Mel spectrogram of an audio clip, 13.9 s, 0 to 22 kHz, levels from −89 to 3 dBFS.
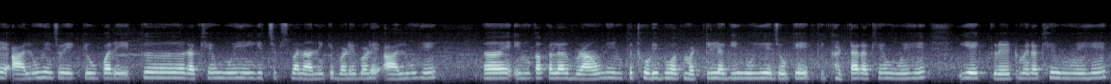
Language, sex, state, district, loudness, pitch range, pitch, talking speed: Hindi, female, Bihar, Bhagalpur, -19 LUFS, 200-220 Hz, 210 Hz, 180 wpm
